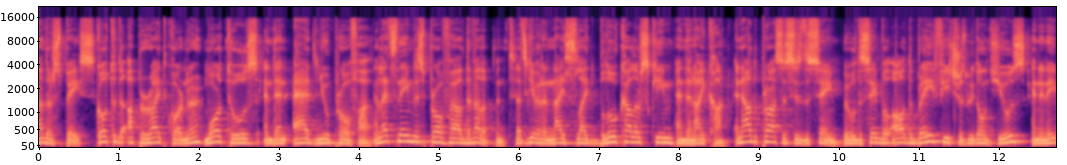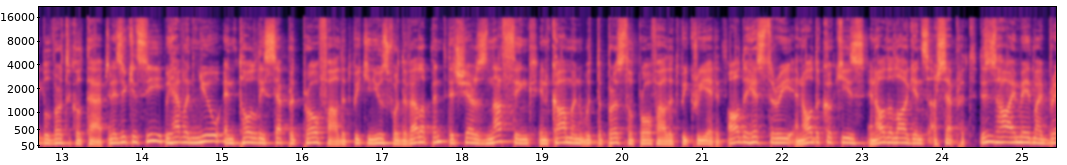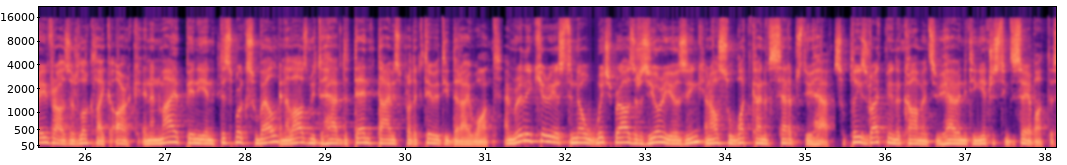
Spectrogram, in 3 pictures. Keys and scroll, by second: 10.7 alt+shift+f, 12.5 alt+shift+f, 14.4 alt+shift+f, 17.5 ctrl+t, 18.0 ctrl+w, 18.1-21.5 typing, 22.3 ctrl+Tab, 22.7 ctrl+shift+a, 22.7-23.6 typing.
